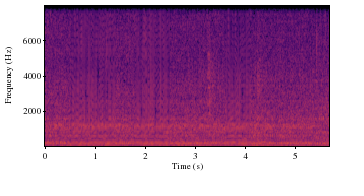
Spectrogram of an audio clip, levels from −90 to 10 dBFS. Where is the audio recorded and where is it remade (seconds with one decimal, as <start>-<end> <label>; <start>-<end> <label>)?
0.0-0.5 recorded; 0.5-1.4 remade; 1.4-1.8 recorded; 1.8-2.5 remade; 2.5-3.6 recorded; 3.6-4.1 remade; 4.1-5.7 recorded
